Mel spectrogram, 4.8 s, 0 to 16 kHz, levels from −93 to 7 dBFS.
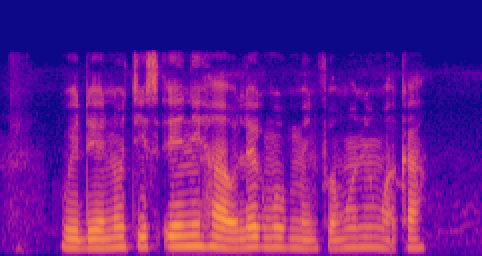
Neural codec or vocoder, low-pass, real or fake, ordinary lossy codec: none; 7.2 kHz; real; none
